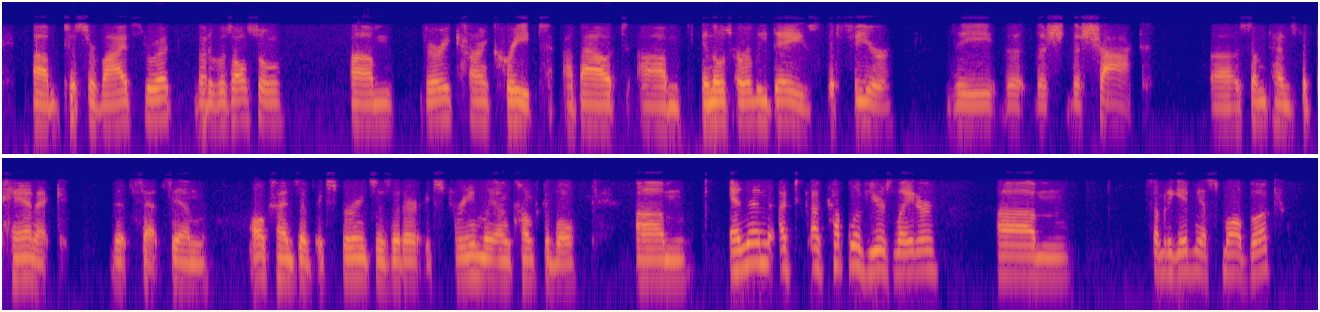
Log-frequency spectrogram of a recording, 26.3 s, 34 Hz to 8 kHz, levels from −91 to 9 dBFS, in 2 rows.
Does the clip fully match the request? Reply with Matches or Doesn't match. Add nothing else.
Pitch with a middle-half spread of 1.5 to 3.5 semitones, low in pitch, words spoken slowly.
Matches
